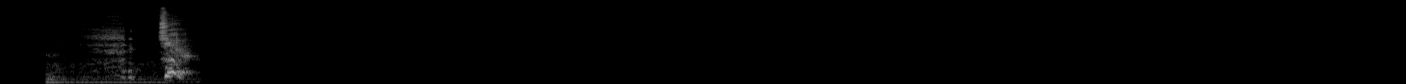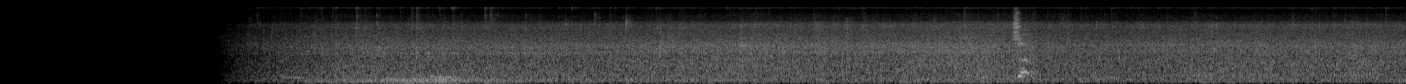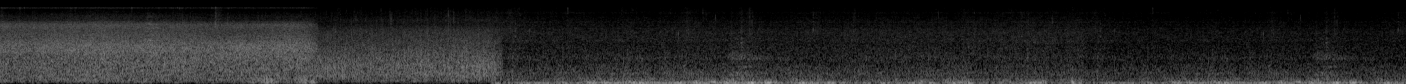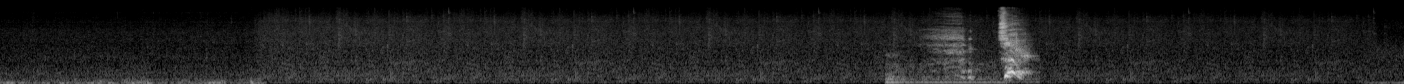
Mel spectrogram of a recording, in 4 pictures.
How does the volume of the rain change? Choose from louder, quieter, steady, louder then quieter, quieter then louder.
quieter.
